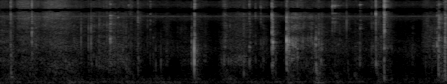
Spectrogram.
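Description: Faint handling sounds of a pin-covered denim holder being turned over on a tabletop: fabric rustling with a few light clicks from the metal pins and pin backs, the sharpest about two seconds in.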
